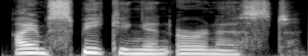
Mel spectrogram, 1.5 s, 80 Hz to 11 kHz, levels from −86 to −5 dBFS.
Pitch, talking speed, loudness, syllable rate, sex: 195 Hz, 195 wpm, -17 LUFS, 5.1 syllables/s, female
